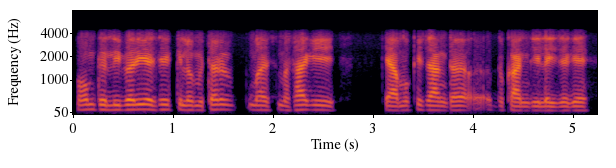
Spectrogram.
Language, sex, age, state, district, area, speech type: Manipuri, male, 45-60, Manipur, Churachandpur, rural, conversation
